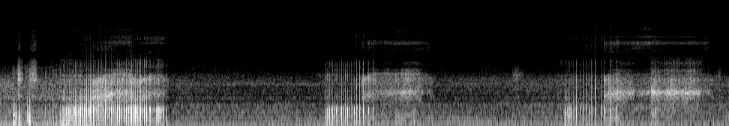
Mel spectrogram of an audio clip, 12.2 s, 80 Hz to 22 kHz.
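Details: Adult snoring during sleep after a campfire and some drinks, filmed by a friend and likened to a tree frog or alien: loud, harsh, rattling snores in long bursts, about 13 a minute, with quiet pauses; heavy snoring.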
